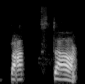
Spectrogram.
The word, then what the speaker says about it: Bastard: D-Station racing driver of, this is the French pronunciation, Owan Bastard, which is a official name, to which at 2 o'clock in the morning, when you've got nothing on about, it's quite fun to say that name, especially when it gets a penalty and you can say it, because the English pronunciation is the swear word.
